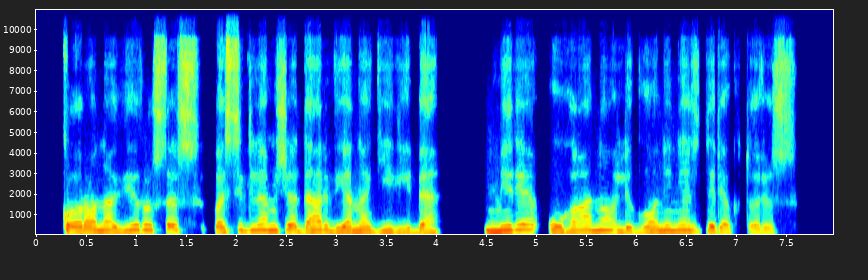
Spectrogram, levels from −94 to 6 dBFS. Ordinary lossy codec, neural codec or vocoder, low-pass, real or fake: Opus, 16 kbps; codec, 24 kHz, 6 kbps, HILCodec; 9.9 kHz; fake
